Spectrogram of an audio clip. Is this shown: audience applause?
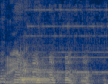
no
